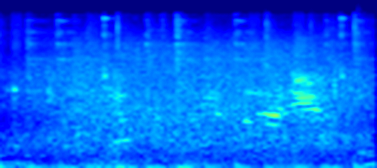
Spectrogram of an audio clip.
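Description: Fast-rushing floodwater of the flooded LA River during a swiftwater rescue, a steady loud roar and churn of water close by with low rumbling surges throughout, a voice faintly under it.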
